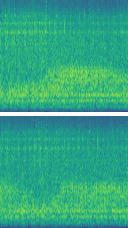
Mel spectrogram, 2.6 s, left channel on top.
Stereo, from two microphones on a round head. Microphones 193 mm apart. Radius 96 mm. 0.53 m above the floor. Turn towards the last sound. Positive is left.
No sound to turn to.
